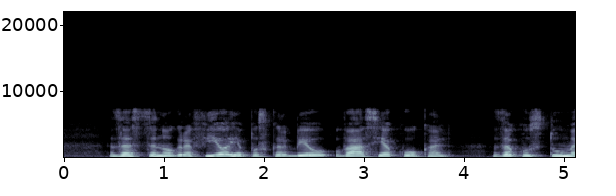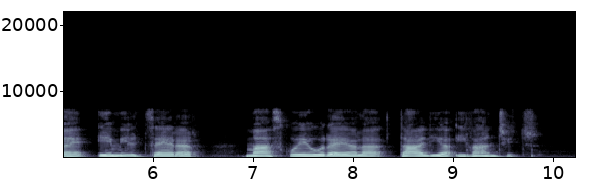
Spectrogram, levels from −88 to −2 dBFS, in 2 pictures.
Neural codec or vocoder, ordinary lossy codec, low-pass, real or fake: codec, 16 kHz, 16 kbps, FunCodec, trained on Chinese and English, 50 frames a second; none; 7.2 kHz; fake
